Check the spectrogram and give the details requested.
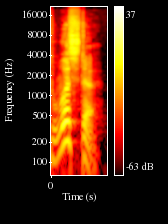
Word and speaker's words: Worcester: ago in Worcester, and the locals taught me how to say it. So I've always been looking forward to the opportunity to use my skill sets. And one of them is to pronounce this town in Massachusetts. It's Worcester. That's how the locals say it anyway.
